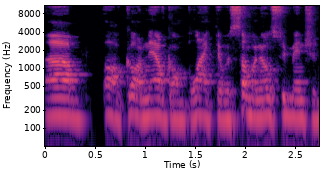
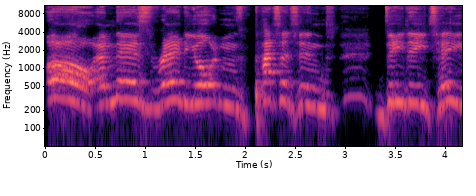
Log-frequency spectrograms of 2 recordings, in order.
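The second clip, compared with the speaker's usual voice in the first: big, loud and slow delivery; 9 semitones higher, 6 dB louder than usual. Retelling a commentator's call of a move: imitating Michael Cole. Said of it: "he goes".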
